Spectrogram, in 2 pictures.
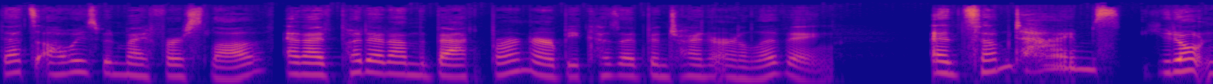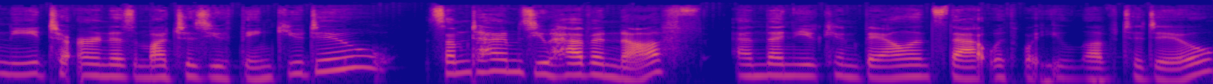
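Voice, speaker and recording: A woman with a plain, everyday voice speaks at a medium pitch with lively intonation. The recording is very clean, with a silent background and a dry, close sound with no echo. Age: 50s. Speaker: PR and marketing firm owner, writer. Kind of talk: casual interview chat.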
